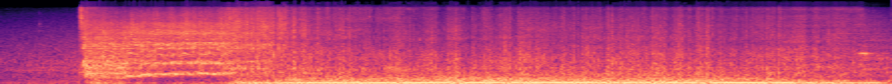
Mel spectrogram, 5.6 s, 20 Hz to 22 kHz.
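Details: 1977 Pontiac Firebird overhauled 350 small-block, barn find after 18 years, first runs after timing advanced: quick crank, then catches into strong, even V8 rumble, steady firing, no misses; vacuum leak suspected; normal running after start.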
